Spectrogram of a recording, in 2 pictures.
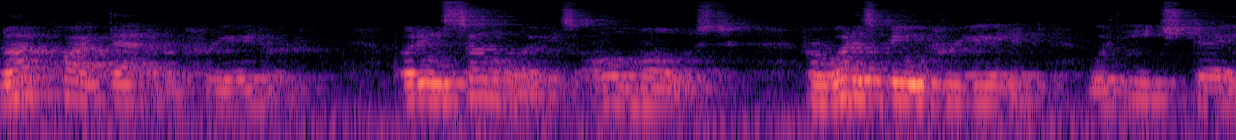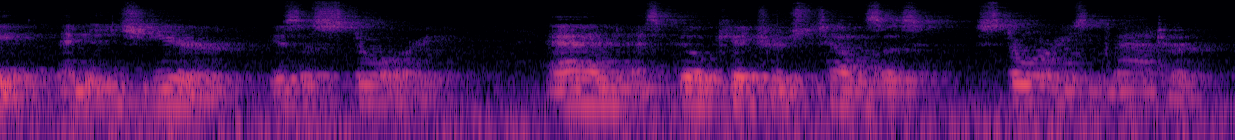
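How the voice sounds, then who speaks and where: A man with an American accent speaks at a fairly slow pace in a fairly high pitch, his lively intonation and big swings in loudness carried over light background noise and audible room echo. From Texas, Houston suburbs; Texas. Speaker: author; author giving a lecture. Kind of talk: lecture. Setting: stage with audience. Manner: formal. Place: hall.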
